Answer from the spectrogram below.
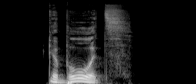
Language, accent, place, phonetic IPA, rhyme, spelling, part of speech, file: German, Germany, Berlin, [ɡəˈboːt͡s], -oːt͡s, Gebots, noun, De-Gebots.ogg
- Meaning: genitive singular of Gebot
